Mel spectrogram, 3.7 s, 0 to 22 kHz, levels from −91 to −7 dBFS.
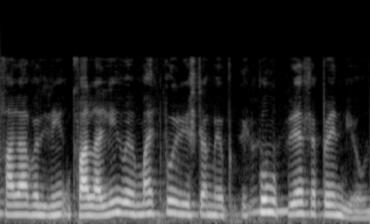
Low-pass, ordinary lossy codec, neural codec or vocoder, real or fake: none; none; codec, 16 kHz, 2 kbps, FunCodec, trained on Chinese and English, 25 frames a second; fake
